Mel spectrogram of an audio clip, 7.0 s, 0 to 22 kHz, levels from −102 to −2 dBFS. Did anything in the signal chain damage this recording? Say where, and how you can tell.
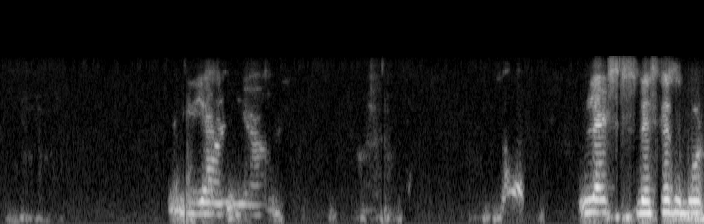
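Yes, the damage comes from two stages. At the codec stage, the whole clip carries AMR wideband (HD Voice) codec damage that is plainly audible. The speech sounds rough and raspy, which fits one of the lowest modes, around 8.85 kbit/s. At that rate the pulse-driven vocal tract model has too few bits to follow the fine detail. On a spectrogram, harmonics look smeared below 6.4 kHz, and the 6.4 to 7 kHz band shows only uniform, noise-like texture with no harmonic structure.

At the network or radio stage, there are three lost AMR speech frames, at 1.84–1.89 s, 3.81–3.84 s and 6.17–6.23 s. Each is a brief dip or warble, which fits a single 20 ms frame failing its checksum. The decoder covered each gap by repeating the previous pitch and vocal tract settings at reduced gain. On the waveform, each one shows as a short amplitude sag. 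On a spectrogram, the harmonics stay frozen and fade slightly for those few tens of milliseconds.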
